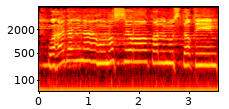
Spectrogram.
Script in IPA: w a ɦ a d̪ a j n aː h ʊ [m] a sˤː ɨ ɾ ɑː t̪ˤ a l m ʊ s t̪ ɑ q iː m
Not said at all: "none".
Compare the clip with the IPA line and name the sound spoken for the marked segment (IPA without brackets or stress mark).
m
